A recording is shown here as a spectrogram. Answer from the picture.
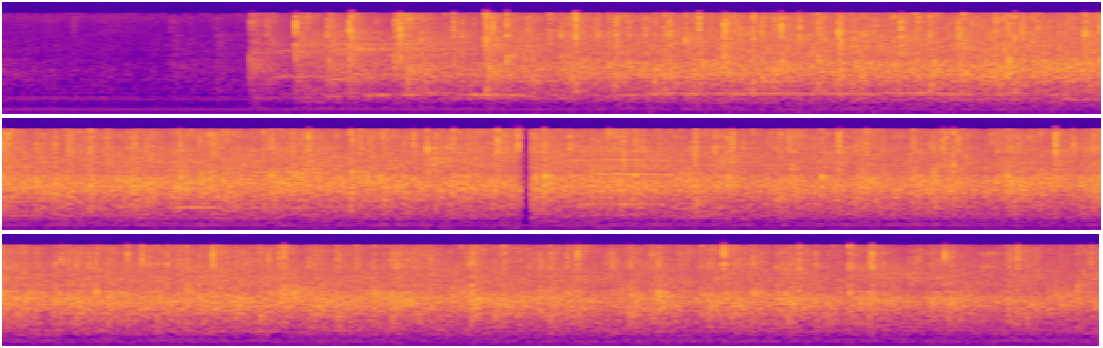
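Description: Audience applauding, the clapping starting about a second in and holding steady, with a momentary dropout about halfway through.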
